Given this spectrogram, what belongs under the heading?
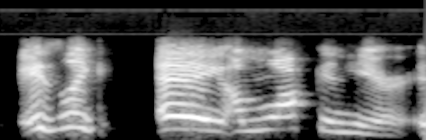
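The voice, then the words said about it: Weak attempt at Brooklyn accent. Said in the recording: “Give me your best Brooklyn accent ... I'll give you a mulligan. Go practice your Brooklyn accent”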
